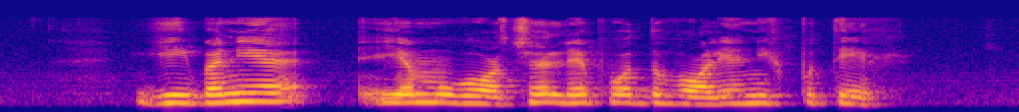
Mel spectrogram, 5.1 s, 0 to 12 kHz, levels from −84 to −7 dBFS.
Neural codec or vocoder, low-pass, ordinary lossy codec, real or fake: none; 7.2 kHz; none; real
